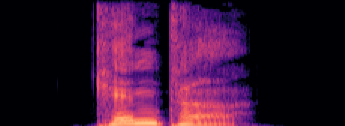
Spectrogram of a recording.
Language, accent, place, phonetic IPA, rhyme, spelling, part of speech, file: German, Germany, Berlin, [ˈkɛntɐ], -ɛntɐ, kenter, verb, De-kenter.ogg
- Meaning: inflection of kentern: 1. first-person singular present 2. singular imperative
